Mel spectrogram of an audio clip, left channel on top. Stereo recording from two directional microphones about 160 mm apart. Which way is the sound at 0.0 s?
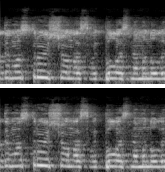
40° right (ahead or behind).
